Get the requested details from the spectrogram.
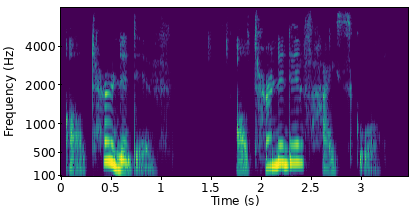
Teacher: we can change the second T to a D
